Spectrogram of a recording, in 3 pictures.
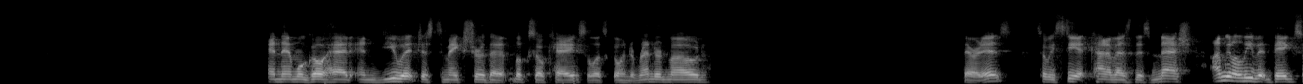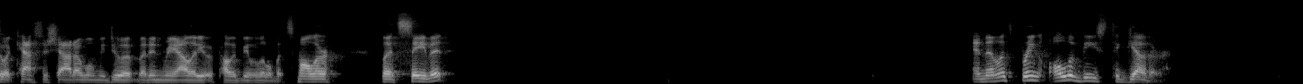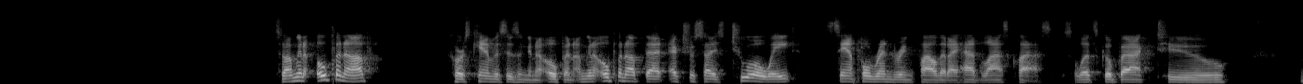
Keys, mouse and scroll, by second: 0.0-0.5 typing, 2.0 click, 4.0 click, 6.4 click, 12.1 right click, 17.0 click, 18.1 click, 21.0-22.5 typing, 30.4 click, 33.4 click, 35.4 click, 36.3 click, 38.4 click, 38.7 click.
